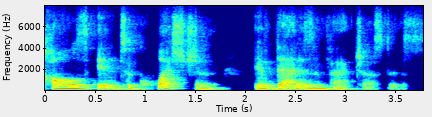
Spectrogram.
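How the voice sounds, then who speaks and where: With an American accent, a woman speaks in a very deep, low voice, somewhat breathy, with a dark, mellow tone and ordinary pitch variation. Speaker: community organizer. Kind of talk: panel discussion. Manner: slow.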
